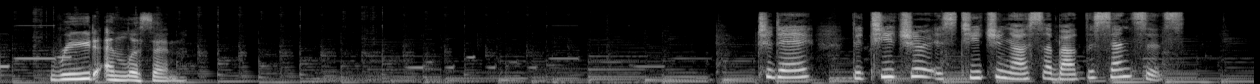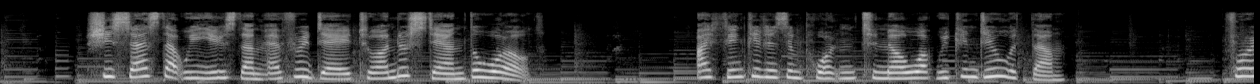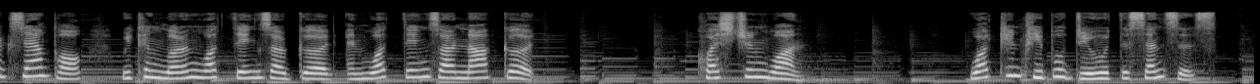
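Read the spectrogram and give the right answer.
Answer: Understand the world and learn what things are good and not good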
